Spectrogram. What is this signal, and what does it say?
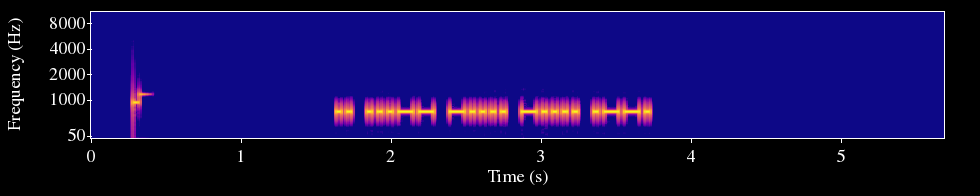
Morse code, heard as a keyed tone, about 36 wpm, 700 Hz. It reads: I366P
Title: Code Groups - 5 Letter:Numbers - 35wpm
